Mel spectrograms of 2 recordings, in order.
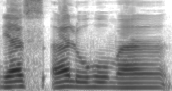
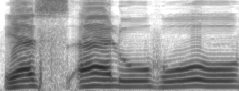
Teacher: panjangnya berapa harakat untuk Mad Silah qasirah yaitu dua harakat maka Hunya di sini panjangkan jangan yas'aluhuma tapi panjangkan dulu di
